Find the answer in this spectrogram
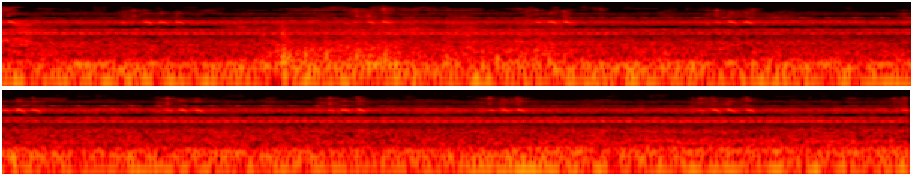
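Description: Faint steady background noise with a thin high tone and a faint high chirp that repeats evenly a few times a second.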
